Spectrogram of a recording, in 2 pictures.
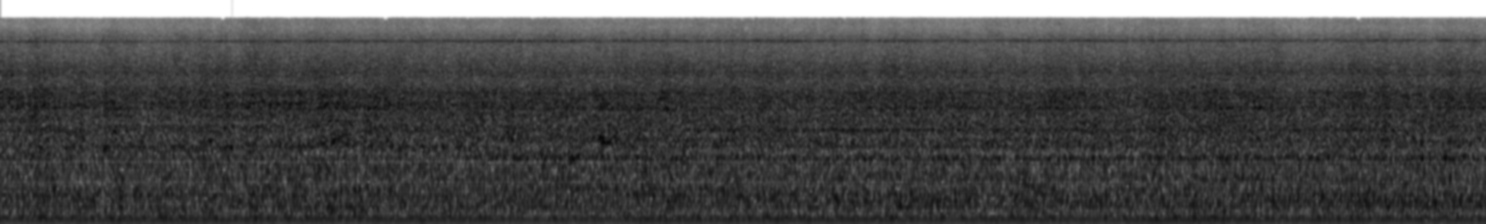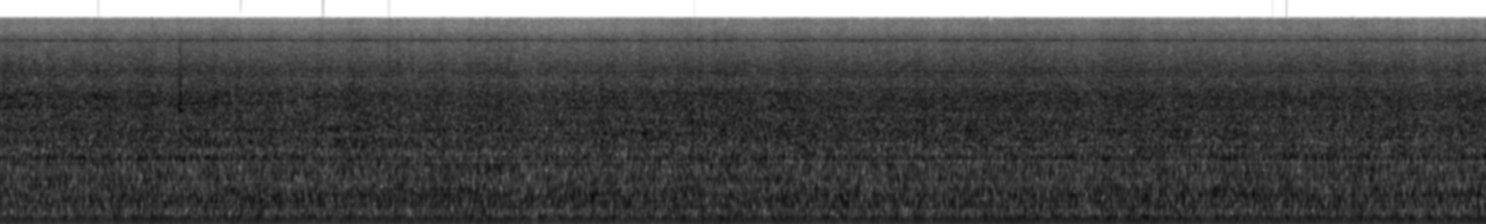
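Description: Truck-mounted borewell drilling rig running steadily under load while drilling, a loud continuous engine hum and machine noise, with slurry flushing out of the borehole around the turning drill rod.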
